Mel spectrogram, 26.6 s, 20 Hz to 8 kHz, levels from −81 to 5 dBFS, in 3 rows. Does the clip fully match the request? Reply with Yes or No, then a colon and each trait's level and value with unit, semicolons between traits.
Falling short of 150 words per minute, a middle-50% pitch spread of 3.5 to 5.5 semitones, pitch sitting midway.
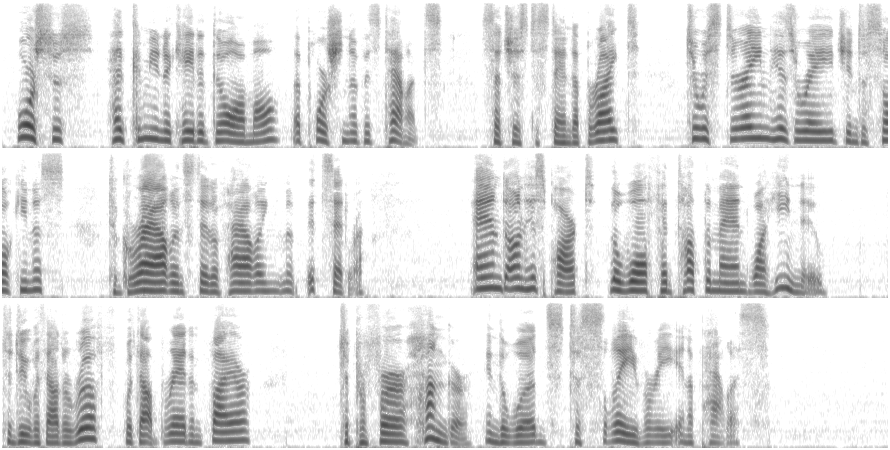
Yes: slow, 135 wpm; average, 4.3 semitones; medium, 170 Hz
